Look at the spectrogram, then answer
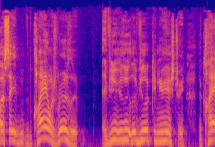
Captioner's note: none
